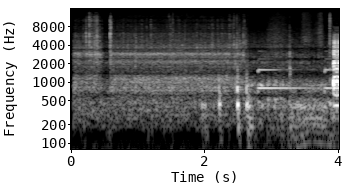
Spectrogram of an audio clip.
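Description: Steady hum inside a car cabin with a few soft clicks, then a steady electronic tone from a little under three seconds in as the built-in navigation unit starts up.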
